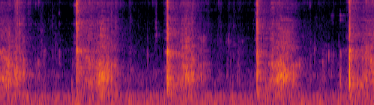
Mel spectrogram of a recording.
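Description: Chicken do pyaza gravy with cashews is stirred in a pan, giving four sharp spoon-on-metal scrapes at a steady rhythm over a soft background, close and fairly quiet.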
